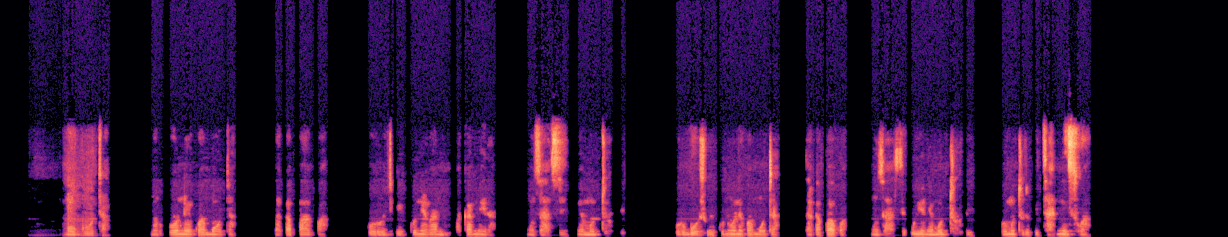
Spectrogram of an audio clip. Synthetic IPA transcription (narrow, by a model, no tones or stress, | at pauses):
muɡʱuta | murikuo̞ne̞kwamo̞ta | d͡zakapaːkwa | kuɾud͡ʒɡikune̞ʋan̤uʋakamiɾa | muzasine̞mudʱuːβi | kuɾuɓoʃwekuno̞ːne̞kwamo̞ta | d͡zakapakwa | muzasḭuje̞ne̞mudʱuβi | we̞muturipit͡saniːswa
